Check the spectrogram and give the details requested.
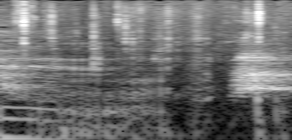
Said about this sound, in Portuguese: Já, são os meus cães loucos a ladrar.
